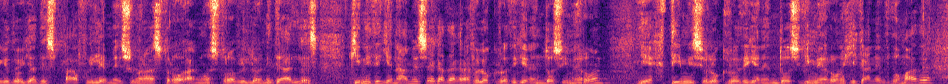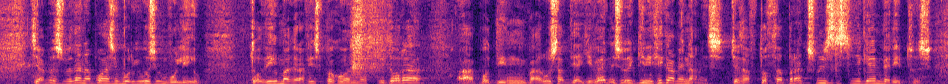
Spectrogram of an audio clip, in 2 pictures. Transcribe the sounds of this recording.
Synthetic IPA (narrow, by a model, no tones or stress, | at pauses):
cit̪oʝɐt̪espɐfuilemesumeɾst̪ɾoɐ̰nost̪ɾovilːonit̪eɐlːe̞s | ciniθicename̞sekɐt̪ɐɣɾɐfio̞lo̞kliɾoθicenend̪o̞sime̞̰ɾo̞n | ie̞xt̪imisio̞lo̞kliɾo̞θicene̞nd̪o̞sime̞ɾo̞noçikɐne̞vðo̞mɐðɐceɐme̞so̞zmet̪ainɐpo̞fɐs̬iːpuɾʝiut̪usiɱvuliu | t̪o̞ðiɣmɐɣɾɐfispuexumemːexɾit̪o̞ɾɐ | ɐ̰pot̪inpɐɾusɐðiɐcive̞ɾnisiot̪iciniθikɐme̞nɐme̞se̥cesɐft̪oθɐpɾɐksumeist̪isːiɲɟekɾiimbeɾip̚t̪osi̥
